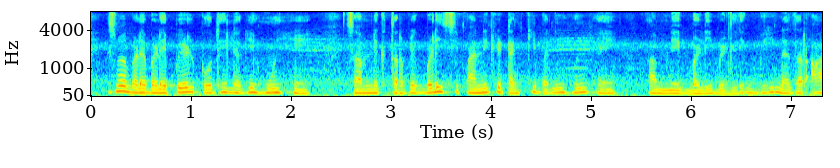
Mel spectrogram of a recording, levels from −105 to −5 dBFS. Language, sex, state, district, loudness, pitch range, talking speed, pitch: Hindi, male, Jharkhand, Jamtara, -38 LUFS, 120-150 Hz, 255 wpm, 130 Hz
